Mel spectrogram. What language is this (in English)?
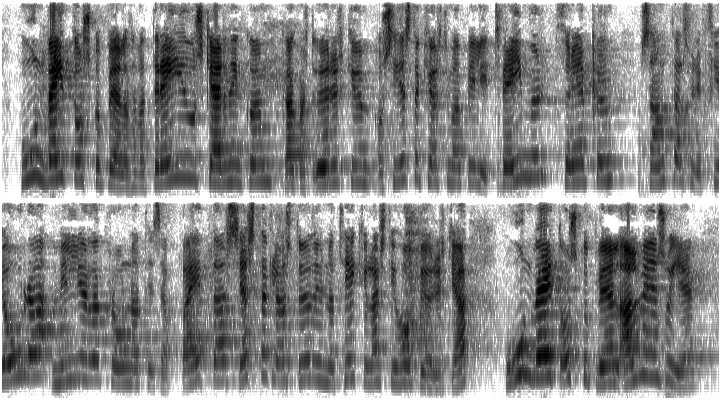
Icelandic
